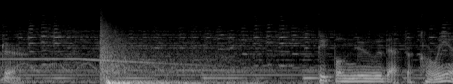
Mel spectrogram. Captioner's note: police sirens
